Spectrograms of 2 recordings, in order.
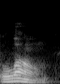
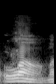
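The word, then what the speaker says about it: Lomé: Loam. Lome, the only thing that's spelled in the English language that's spelled Lome is the seaport of Lome on the coast of Togo, okay? And it's Lome. It's Lome. And so it doesn't even sound right, so don't try that.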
